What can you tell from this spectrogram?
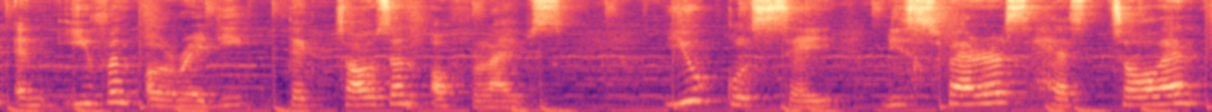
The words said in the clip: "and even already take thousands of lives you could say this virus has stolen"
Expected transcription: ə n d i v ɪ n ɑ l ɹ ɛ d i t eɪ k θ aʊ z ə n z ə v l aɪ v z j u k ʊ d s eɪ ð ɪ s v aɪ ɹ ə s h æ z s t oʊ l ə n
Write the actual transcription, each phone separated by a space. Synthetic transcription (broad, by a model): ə n i v ɪ n ɑ l ɹ ɛ d i t eɪ k t aʊ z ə n ə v l aɪ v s j u k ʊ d s eɪ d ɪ s f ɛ ɹ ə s h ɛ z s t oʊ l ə n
